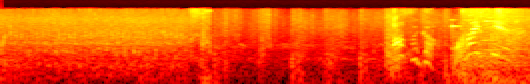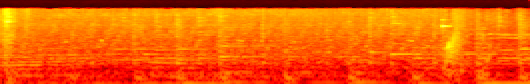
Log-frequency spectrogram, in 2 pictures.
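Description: A surfboard rushes and splashes over water in Genshin Impact, with swelling watery surges and occasional chimes, while a voice speaks briefly over it.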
